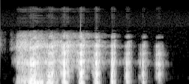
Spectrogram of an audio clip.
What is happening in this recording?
Somewhat evil laugh :D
